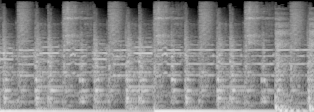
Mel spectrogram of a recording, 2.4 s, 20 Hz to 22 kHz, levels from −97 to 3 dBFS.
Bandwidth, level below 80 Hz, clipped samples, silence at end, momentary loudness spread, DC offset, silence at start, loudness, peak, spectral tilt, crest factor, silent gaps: over 20 kHz; -14 dBFS; under 0.1%; 0 s; 3 LU; under 0.1%; 0 s; -12 LUFS; 0 dBFS; -3 dB/octave; 12 dB; none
